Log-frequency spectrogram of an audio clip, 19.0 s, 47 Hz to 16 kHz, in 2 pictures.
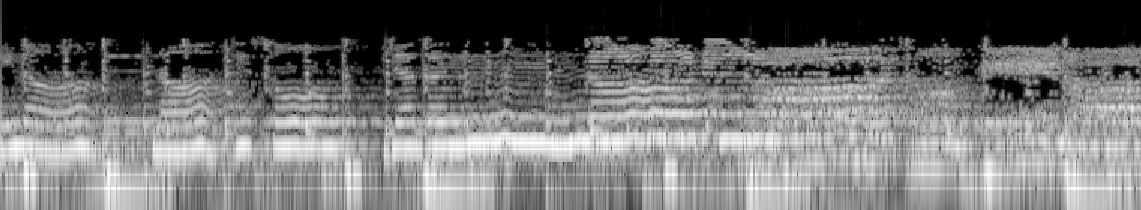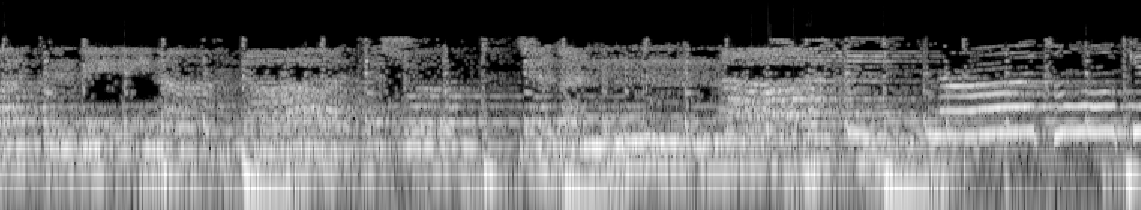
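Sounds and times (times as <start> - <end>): deep drum beat: 0.0 - 4.8, 5.4 - 19.0
chanted vocals: 4.9 - 18.3.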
